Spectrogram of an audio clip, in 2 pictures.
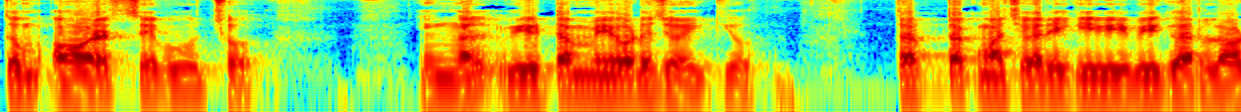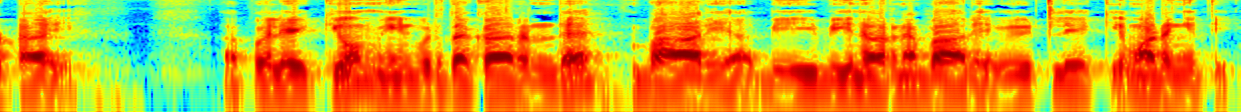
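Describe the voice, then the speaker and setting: A man's voice: on the low side, steady tone, moderate pace, smooth. A middle-aged male teacher with a Malayali accent, reading a folk tale line by line and translating each word for his pupils.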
